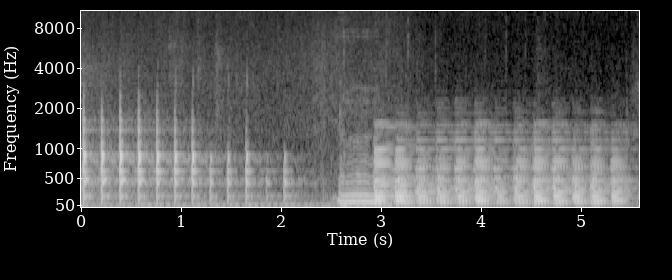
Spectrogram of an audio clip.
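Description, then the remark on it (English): Piano plays a steady knocking figure of repeated quaver chords on the tonic, C major, for about two seconds, then shifts into a fuller, sustained passage with a pulsing rhythm underneath. No voices. “He starts this time on the tonic, C major, but we have a rhythmic motive, this knocking, repeated quavers.”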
